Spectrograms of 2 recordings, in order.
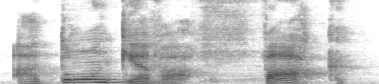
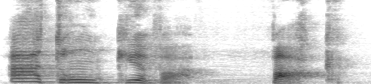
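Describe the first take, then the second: First: Put-on a slow first go at a Scottish accent. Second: Put-on higher, slower Scottish accent take. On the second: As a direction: push the Scottish accent up high and slow. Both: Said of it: "me Scottish accent's not that good".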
